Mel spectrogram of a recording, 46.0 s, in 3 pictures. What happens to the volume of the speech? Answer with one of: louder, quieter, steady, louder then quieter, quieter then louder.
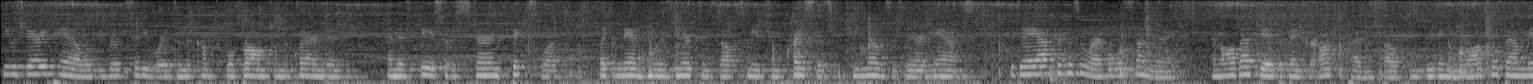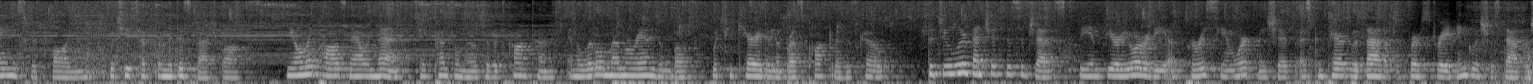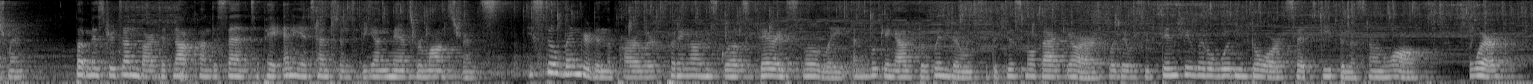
steady.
